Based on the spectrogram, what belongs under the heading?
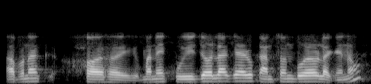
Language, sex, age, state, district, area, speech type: Assamese, male, 30-45, Assam, Jorhat, urban, conversation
